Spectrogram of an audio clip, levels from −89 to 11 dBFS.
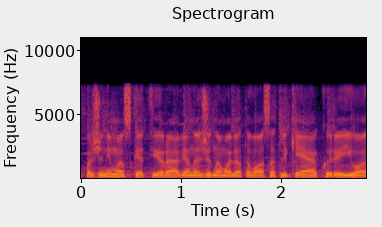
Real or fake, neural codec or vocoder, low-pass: real; none; 7.2 kHz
